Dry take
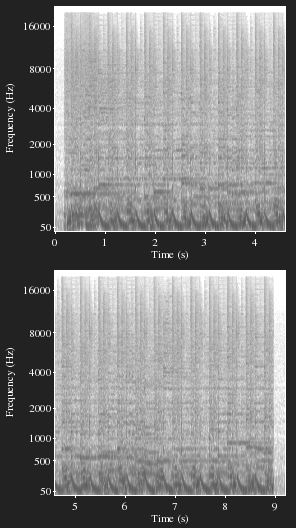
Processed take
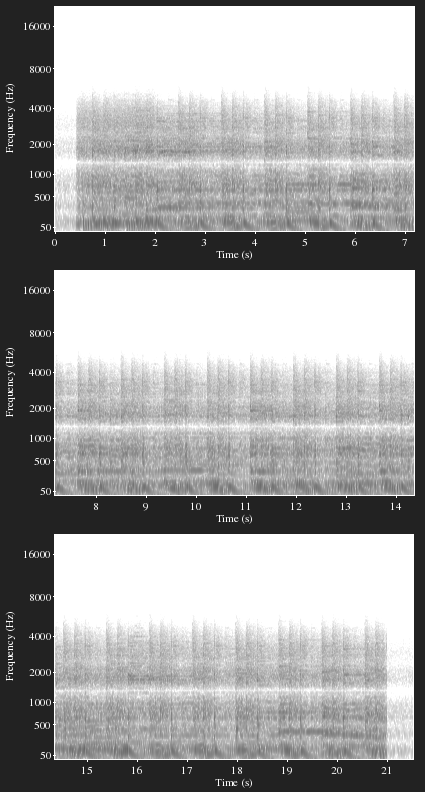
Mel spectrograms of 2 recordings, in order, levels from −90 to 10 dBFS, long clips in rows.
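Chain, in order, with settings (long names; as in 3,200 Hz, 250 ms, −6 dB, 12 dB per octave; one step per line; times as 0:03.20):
loudspeaker in its box 320–6,400 Hz, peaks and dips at 530 Hz +4 dB, 1,200 Hz −10 dB, 4,000 Hz +9 dB, 5,800 Hz −9 dB
phaser with its sweep stopped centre 1,300 Hz, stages 4
wrong playback speed 78 rpm record played at 33 rpm
level +2.5 dB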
